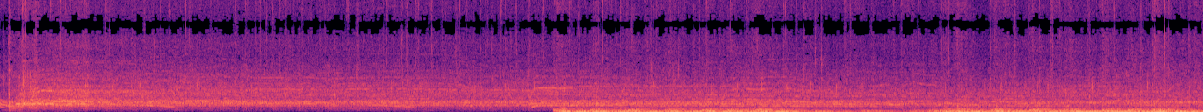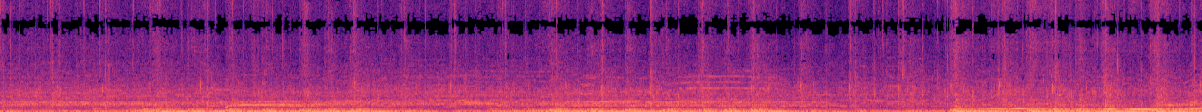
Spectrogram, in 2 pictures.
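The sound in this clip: A studio audience of The Voice, roused by a warm-up host, cheers and applauds. After a few quieter seconds, the crowd surges in loud waves of clapping, shouting and whoops that rise and dip several times.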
